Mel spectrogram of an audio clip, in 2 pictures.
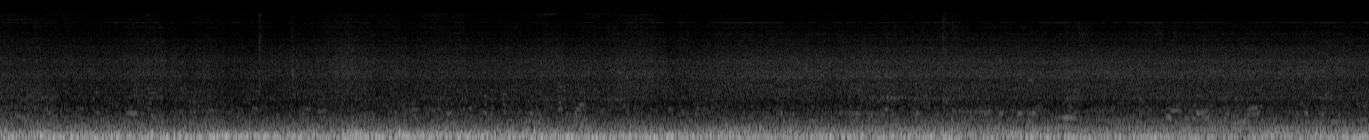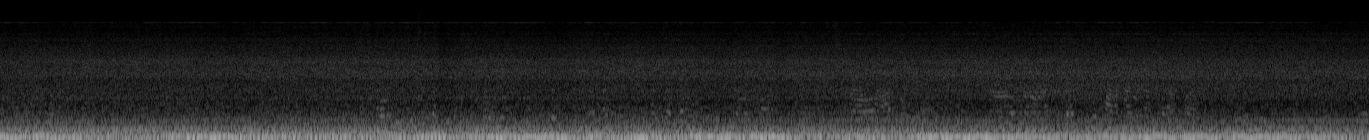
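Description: Steady low rumble of a passenger train carriage heard from inside, the train running along the track.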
